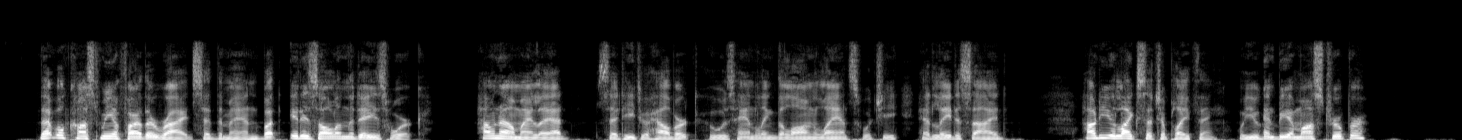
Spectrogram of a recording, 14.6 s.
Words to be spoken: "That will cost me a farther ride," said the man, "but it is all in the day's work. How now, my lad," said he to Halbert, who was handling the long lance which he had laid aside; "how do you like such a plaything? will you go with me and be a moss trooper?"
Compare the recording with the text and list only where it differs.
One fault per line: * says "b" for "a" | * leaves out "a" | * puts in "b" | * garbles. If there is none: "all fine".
* leaves out "go with me"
